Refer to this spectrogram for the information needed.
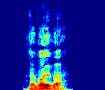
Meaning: revolver
- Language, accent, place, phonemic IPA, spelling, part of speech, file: German, Germany, Berlin, /ʁeˈvɔlvɐ/, Revolver, noun, De-Revolver.ogg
